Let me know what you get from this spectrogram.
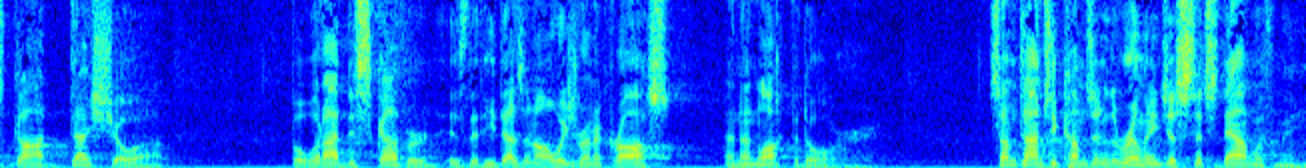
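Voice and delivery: quiet reflection. Retold or imitated.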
